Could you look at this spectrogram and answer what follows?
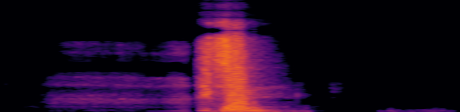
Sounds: Sneeze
